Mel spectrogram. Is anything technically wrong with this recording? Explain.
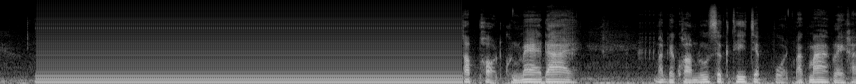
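Yes, there's a system hang loop from about 0.37 s to 4.63 s in this speech clip. The machine or its audio driver stalled while the sound hardware kept replaying the same 20 ms chunk of its ring buffer, over two hundred times straight. A buffer that short cycles 50 times a second, so the speech turns into a steady 50 Hz buzz for over four seconds instead of a stutter, before normal playback picks back up.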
